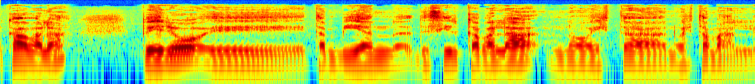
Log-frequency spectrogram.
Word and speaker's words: cabalá: pero eh También decir cabalá no está no está mal en hebreo en general se dice cabala con ese acento final en la a pero no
